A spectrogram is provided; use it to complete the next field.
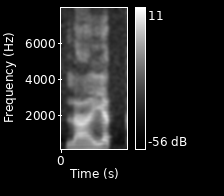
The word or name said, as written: laayaka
